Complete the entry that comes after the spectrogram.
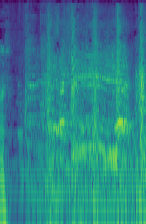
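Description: Manchester United football supporters chanting "We're FC" together in a loud, sustained roar of many voices, with drawn-out sung notes rising and falling over a dense crowd noise for the whole stretch.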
